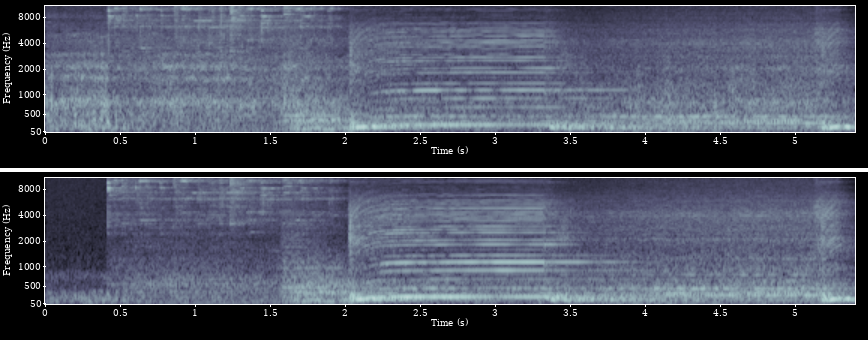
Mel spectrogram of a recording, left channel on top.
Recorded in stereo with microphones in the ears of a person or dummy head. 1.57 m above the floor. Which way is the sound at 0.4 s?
25° right (ahead or behind).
